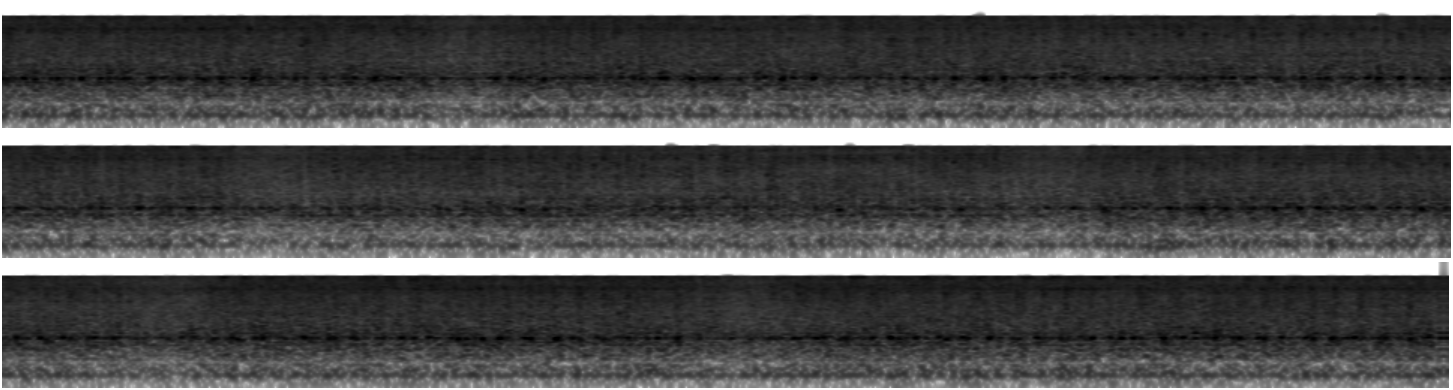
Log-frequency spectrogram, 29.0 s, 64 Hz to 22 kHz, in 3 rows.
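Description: Teletype Model 19 running at speed, its page printer typing line after line from punched tape fed through the transmitter-distributor. It makes a continuous rapid mechanical clatter over a steady motor hum.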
